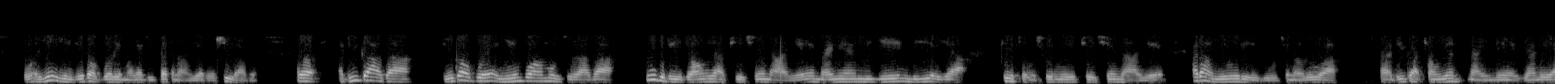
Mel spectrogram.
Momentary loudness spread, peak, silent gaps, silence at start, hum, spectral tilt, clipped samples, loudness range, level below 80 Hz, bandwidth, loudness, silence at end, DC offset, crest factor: 7 LU; -10 dBFS; none; 0.25 s; none; -11 dB/octave; under 0.1%; 2 LU; -64 dBFS; 4.2 kHz; -28 LUFS; 0 s; under 0.1%; 16 dB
